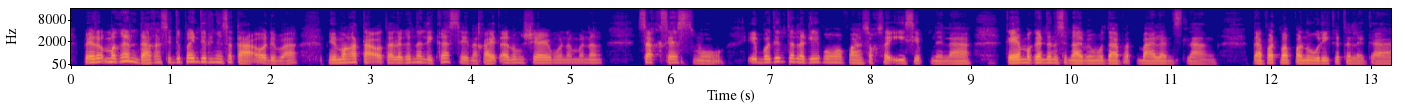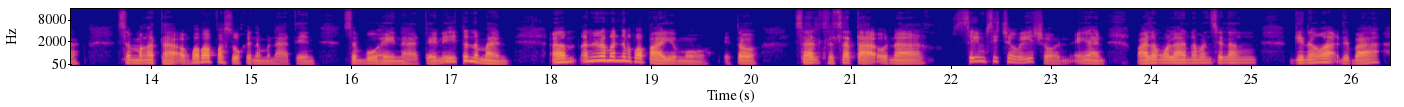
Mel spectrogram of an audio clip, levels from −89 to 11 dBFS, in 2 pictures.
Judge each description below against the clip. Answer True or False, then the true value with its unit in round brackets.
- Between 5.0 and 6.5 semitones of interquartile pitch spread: True (5.3 semitones)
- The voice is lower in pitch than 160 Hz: True (140 Hz)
